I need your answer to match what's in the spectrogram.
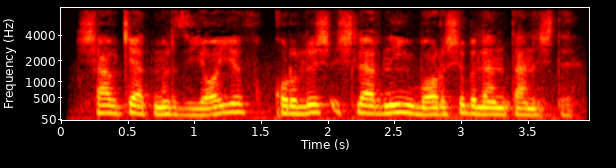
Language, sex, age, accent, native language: Uzbek, male, 25-34, Jizzax, Uzbek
